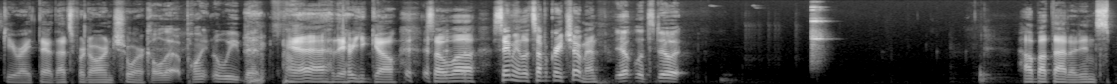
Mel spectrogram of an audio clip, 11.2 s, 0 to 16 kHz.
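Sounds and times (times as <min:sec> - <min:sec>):
speech: 0:00.0 - 0:06.9, 0:09.8 - 0:11.1
glasses clinking in a toast: 0:08.1 - 0:08.4.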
